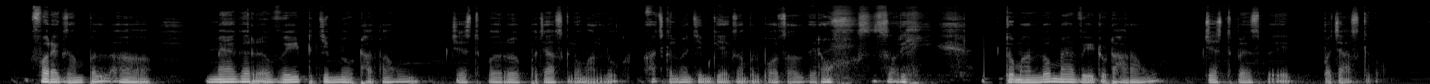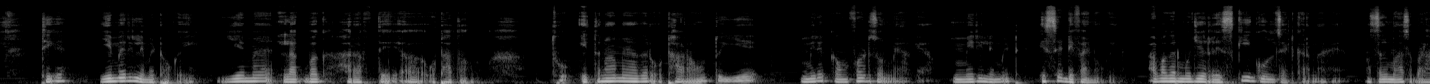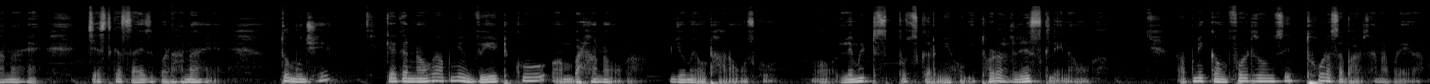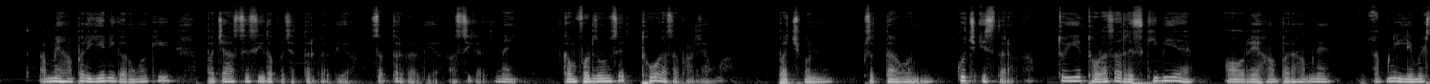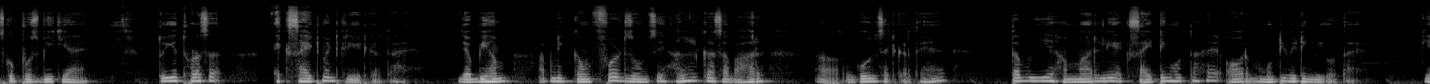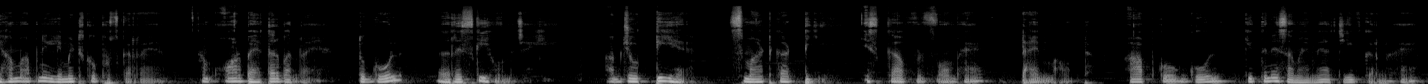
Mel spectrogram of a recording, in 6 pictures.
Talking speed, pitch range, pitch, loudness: 175 wpm, 110-140 Hz, 125 Hz, -29 LUFS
